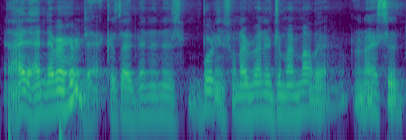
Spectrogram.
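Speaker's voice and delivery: normal talking voice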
